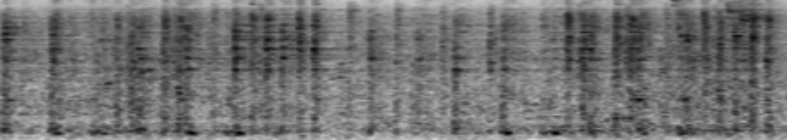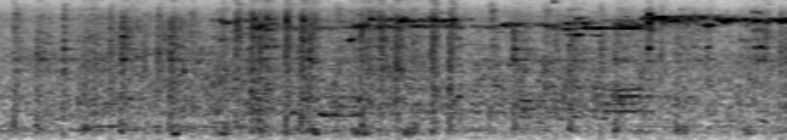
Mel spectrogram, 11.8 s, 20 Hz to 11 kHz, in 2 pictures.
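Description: A JNR 115 series electric multiple unit rolling slowly past, its wheels clicking and clacking over the rail joints. A thin, high wheel squeal comes in about two-thirds of the way through.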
